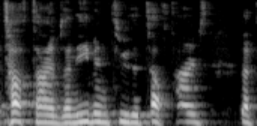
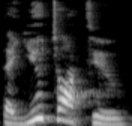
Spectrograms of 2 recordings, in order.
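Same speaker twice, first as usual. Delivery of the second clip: normal talking voice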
